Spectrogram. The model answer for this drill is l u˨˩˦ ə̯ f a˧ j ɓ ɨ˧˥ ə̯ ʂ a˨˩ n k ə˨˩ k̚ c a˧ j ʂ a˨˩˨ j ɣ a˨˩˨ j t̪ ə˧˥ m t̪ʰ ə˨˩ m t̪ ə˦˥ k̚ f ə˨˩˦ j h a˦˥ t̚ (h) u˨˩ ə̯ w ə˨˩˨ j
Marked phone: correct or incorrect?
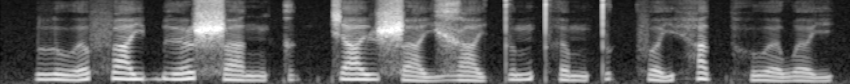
correct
